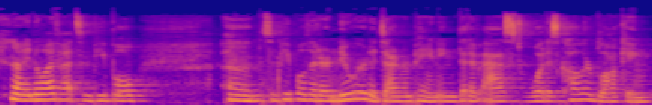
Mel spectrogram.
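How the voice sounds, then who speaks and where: A woman speaks in a somewhat breathy voice. Her tone is dark and mellow, and her intonation is fairly even. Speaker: craft vlogger. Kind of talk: casual chat. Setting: home craft room. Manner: casual, friendly.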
